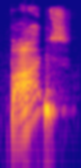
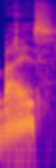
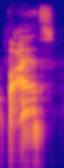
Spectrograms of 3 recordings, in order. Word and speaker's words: Bais: No, it's just it's just it's just the boys but pronounced differently.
